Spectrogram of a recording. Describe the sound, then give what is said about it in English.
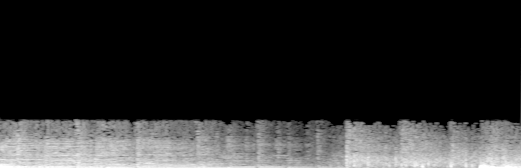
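Music plays for a few seconds, then gives way to a series of sharp crackling pops and bursts of Christmas fireworks, ending with one louder bang. “Oh, you can see the fireworks better over there.”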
